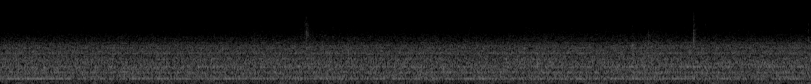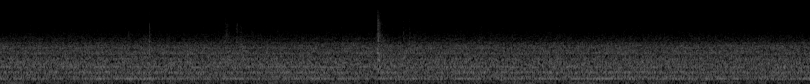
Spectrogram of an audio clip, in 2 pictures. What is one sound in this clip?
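A puppy drags a plastic toy across the floor.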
